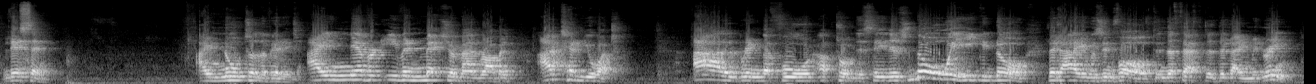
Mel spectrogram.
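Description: A storyteller plays a plain-spoken housemaid in a folk tale. She keeps her voice low and sure of herself, in an echoey room. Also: moderate pace, lightly acted. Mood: confident, secretive. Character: plain-spoken young housemaid, newcomer, confident but jumpy.

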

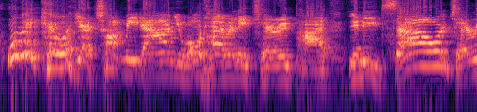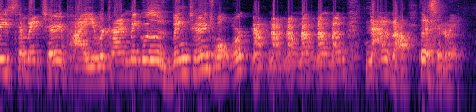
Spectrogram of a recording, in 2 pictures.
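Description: A woman's voice: medium pitch, animated, quick pace, few pauses, pushed and bright, echoey room. A woman storyteller voicing a sour-tempered, self-important cherry tree in a blunt, indignant, scolding manner. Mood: bargaining, insistent. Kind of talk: live folktale storytelling.

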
